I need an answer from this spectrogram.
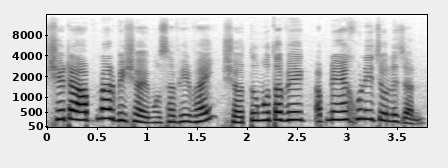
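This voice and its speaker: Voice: mid-range voice, lively intonation, a little fast, darkish tone, smooth, no room sound, lightly acted. A performer voicing a clever, confident young boy in a cartoon, speaking with assured reasoning. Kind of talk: cartoon voice acting.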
